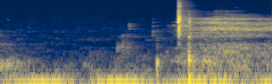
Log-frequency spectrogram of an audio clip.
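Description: Quiet room tone, then a single sharp click about a second and a half in, followed by a short hiss.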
